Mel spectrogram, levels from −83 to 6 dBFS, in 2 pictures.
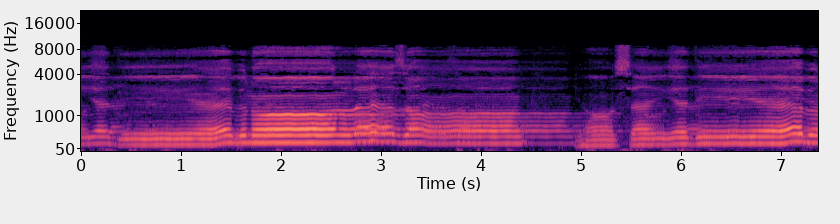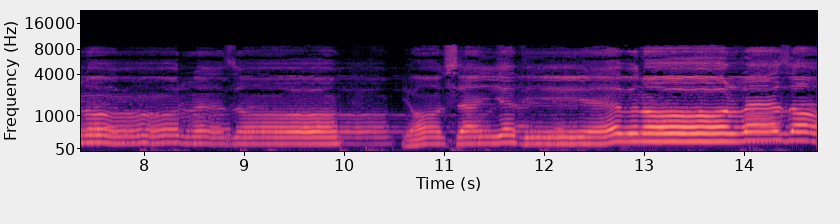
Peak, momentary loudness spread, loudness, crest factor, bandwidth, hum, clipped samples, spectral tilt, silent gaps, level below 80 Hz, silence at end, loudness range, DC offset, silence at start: -4 dBFS; 15 LU; -22 LUFS; 18 dB; 9.4 kHz; none; under 0.1%; -5.5 dB/octave; none; -64 dBFS; 0 s; 8 LU; under 0.1%; 0 s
